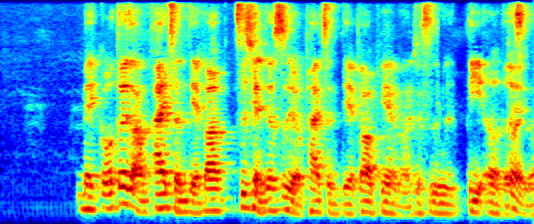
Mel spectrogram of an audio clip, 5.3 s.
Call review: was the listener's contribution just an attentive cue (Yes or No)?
No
